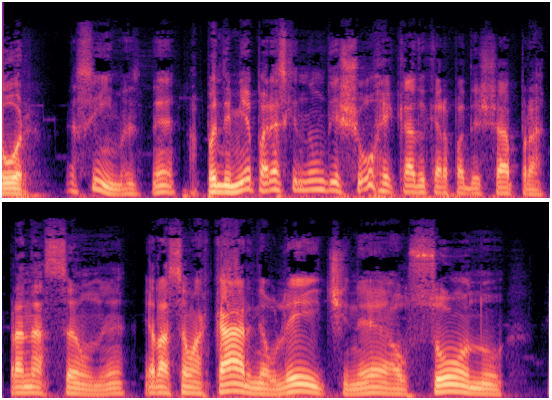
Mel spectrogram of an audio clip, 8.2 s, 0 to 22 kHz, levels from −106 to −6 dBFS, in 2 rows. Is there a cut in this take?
yes; 3 cuts; at 1.3 s, 4.1 s, 5.1 s

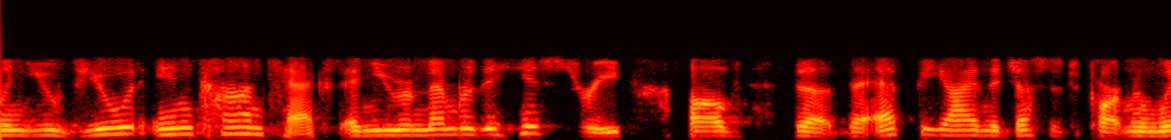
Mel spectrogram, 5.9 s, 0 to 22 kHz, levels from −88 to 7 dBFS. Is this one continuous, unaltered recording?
no; 1 cut; at 4.2 s

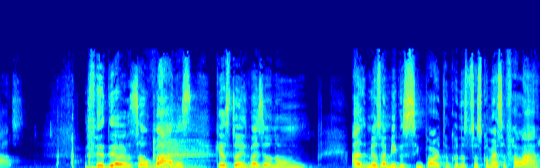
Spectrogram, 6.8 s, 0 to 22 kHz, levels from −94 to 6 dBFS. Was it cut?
no; 0 cuts

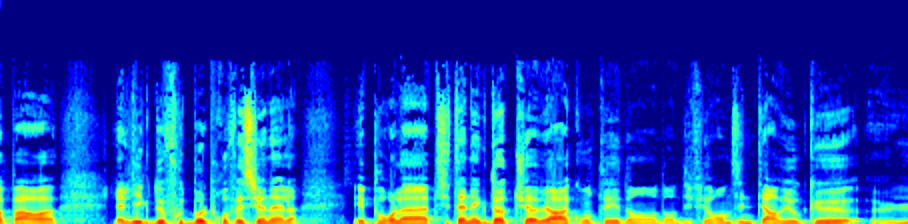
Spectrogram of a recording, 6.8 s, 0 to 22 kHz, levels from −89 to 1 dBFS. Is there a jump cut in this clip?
no; 0 cuts

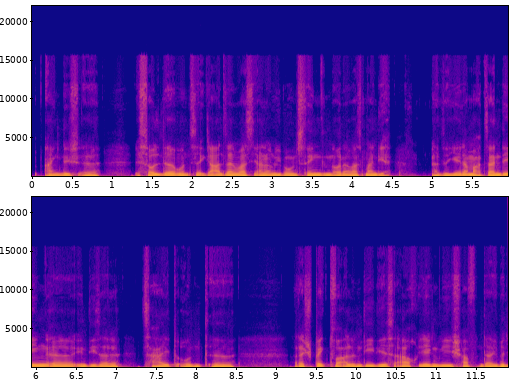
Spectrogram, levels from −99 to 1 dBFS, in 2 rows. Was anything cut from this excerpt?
no; 0 cuts

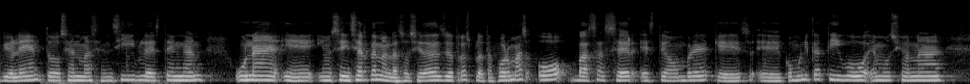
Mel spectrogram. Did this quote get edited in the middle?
no; 0 cuts

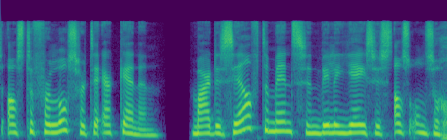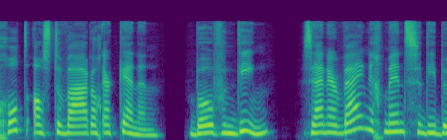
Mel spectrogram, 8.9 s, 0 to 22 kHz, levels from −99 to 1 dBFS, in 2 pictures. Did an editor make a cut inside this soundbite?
yes; 4 cuts; at 1.7 s, 3.9 s, 5.5 s, 6.2 s

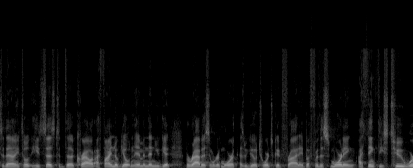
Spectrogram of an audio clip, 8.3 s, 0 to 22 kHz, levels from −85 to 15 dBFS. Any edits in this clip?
yes; 4 cuts; at 1.2 s, 4.4 s, 4.7 s, 7.1 s

